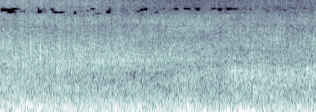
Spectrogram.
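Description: Steady rush of a creek's running water, with low wind rumble on the phone microphone.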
